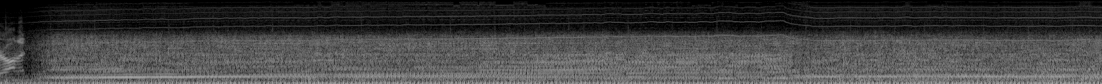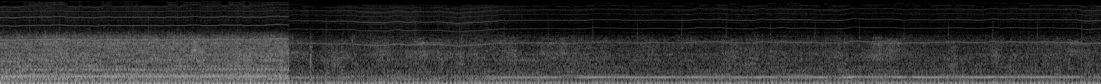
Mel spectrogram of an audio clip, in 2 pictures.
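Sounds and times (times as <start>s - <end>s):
truck engine running: 0.0s - 22.0s
road and tire noise: 0.4s - 14.3s.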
